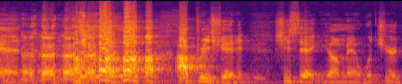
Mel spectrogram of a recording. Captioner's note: audience laughing; laughs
